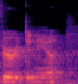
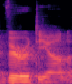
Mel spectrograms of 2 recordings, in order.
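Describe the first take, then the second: First: The name ends with the sounds 'dinia'. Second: The name ends with the sounds 'diana'. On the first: The speaker calls it wrong. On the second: The speaker calls it right.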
